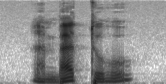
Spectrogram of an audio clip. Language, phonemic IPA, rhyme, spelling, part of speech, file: French, /ba.to/, -o, bateau, noun / adjective, Fr-bateau.ogg
- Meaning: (noun) a vessel of any size, a ship or boat; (adjective) banal, unoriginal, hackneyed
